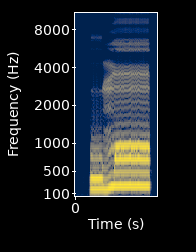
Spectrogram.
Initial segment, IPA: u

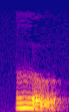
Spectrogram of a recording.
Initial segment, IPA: lː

